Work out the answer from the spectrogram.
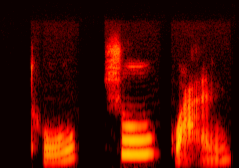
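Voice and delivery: "图书馆" slow and soft, tones clear; slow model. Shown as a demonstration. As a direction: model the new word.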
